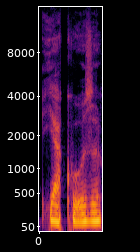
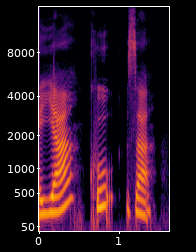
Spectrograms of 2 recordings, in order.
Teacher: o japonês não tem sílaba tônica. Então, quando você vai ler, você lê do jeito que a sílaba é lida.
